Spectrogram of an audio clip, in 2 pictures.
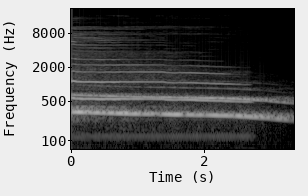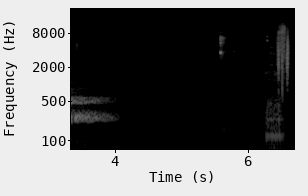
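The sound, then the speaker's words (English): A huge dog on the moors lets out one long, fierce howl, loud and sustained, its pitch sinking slightly as it fades away, followed by silence broken by a couple of faint, brief noises. “a patch of drifting whiteness seems to billow outward, and suddenly a fierce howl fills the air.”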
